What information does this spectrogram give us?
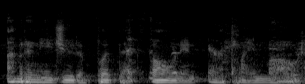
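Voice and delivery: a hint of a smarmy flight attendant, low and soft; lightly mock a prim attendant; understated smarmy stewardess voice; smarmy sky waitress. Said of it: "that sky waitress voice".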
